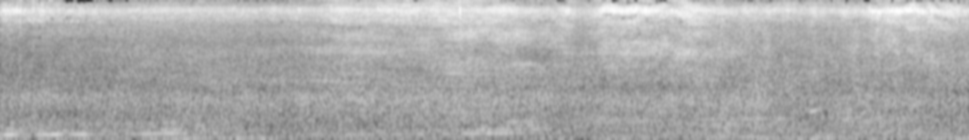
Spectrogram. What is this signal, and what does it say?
Street noise. There is no code.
